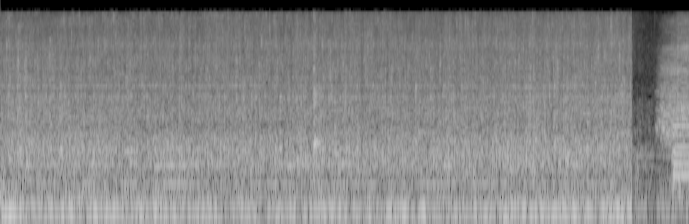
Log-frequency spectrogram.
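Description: Saucy beef and vegetable stir-fry sizzling and simmering in a wok: a steady bubbling hiss with a low hum under it. It cuts off about six seconds in, and ukulele music starts near the end.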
